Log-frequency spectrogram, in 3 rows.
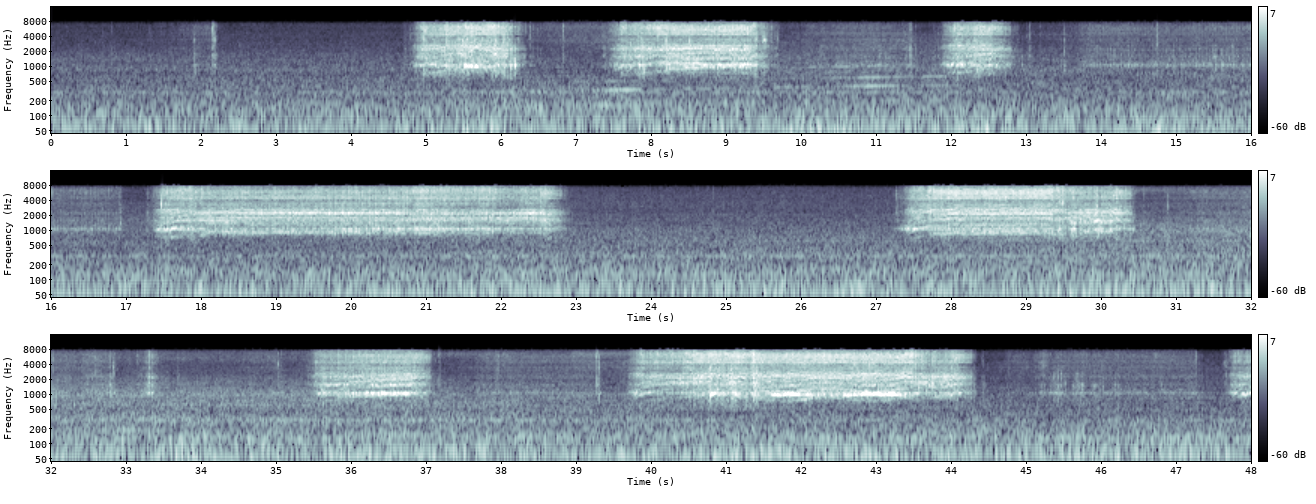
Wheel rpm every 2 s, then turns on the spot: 0, 0, 60, 40, 70, 20, 20, 20, 40, 110, 110, 30, 0, 40, 110, 20, 10, 30, 40, 30, 110, 110, 20, 30.
12-16 22-24 30-32 36-38 44-46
